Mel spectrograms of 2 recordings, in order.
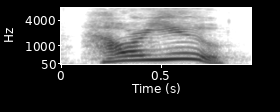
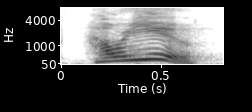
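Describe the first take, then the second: Both takes have the same delivery.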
